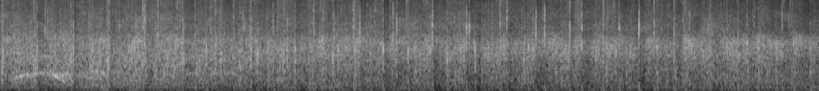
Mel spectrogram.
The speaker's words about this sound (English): All right, round of applause for this guy, please.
